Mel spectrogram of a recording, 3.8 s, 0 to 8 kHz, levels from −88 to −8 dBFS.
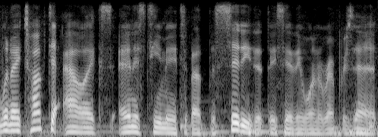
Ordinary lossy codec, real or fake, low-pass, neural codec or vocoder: Opus, 24 kbps; fake; 7.2 kHz; codec, 44.1 kHz, 7.8 kbps, Pupu-Codec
